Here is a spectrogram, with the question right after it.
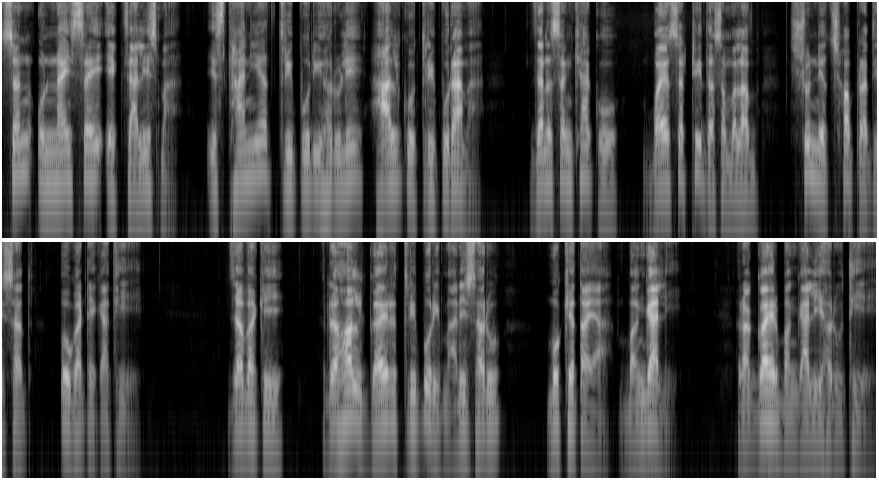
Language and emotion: Nepali, neutral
